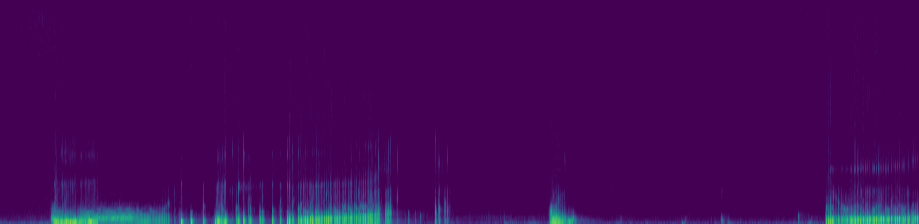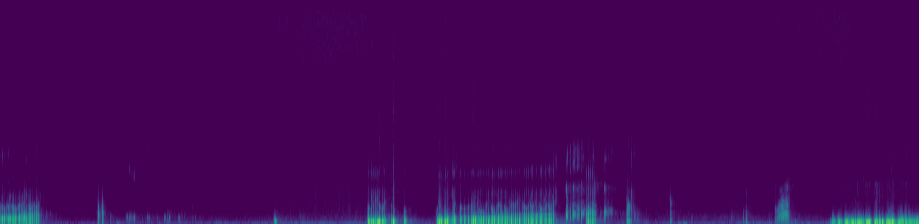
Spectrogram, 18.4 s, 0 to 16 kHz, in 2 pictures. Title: stomach growling 23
